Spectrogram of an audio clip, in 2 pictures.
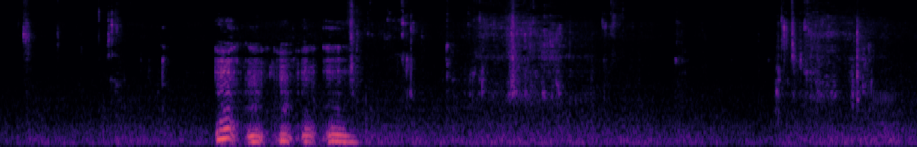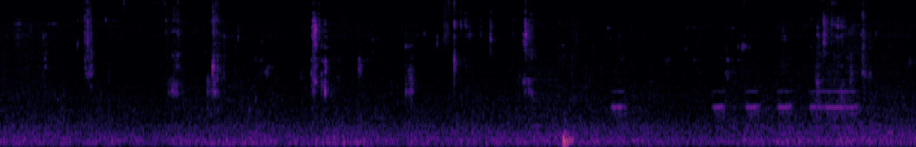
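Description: Close-up chewing of fried chicken, with soft wet mouth clicks and smacks throughout. A short loud voiced sound from the eater comes about a second and a half in.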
